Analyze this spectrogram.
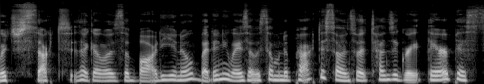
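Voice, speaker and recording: A woman with a Canadian accent and an unremarkable speaking voice, fairly quick and fairly even in intonation, on a very clean, dry, close recording with a silent background and no echo. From Ontario, Canada. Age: 40s. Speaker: massage therapist. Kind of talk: casual chat. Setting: studio.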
